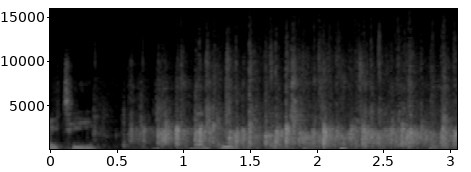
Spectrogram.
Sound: applause

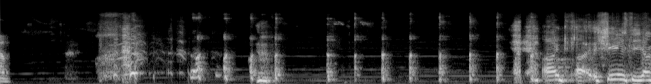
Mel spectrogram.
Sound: laughter

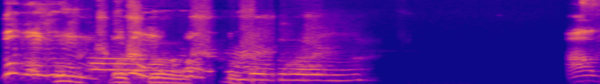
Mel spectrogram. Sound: group makes thunder noises

